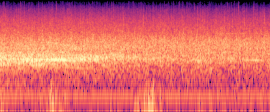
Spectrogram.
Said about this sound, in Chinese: 世界最好的 harmonica player， 俾啲掌声佢。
